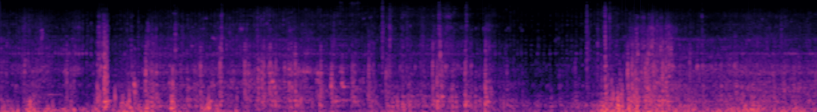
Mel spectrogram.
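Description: Mountain bike rolling over a rocky dirt trail: tyre crunch and many small clicks and rattles from the bike, under a low rumble of wind on the microphone. The rumble gets louder for about a second around six seconds in.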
